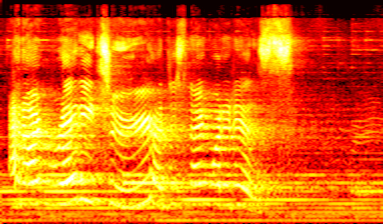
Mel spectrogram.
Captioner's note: none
